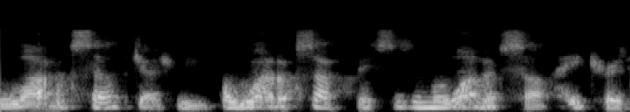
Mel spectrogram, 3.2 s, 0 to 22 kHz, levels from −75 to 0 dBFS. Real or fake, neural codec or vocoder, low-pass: fake; codec, 24 kHz, 0.9 kbps, WavTokenizer, medium music audio release; 7.2 kHz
